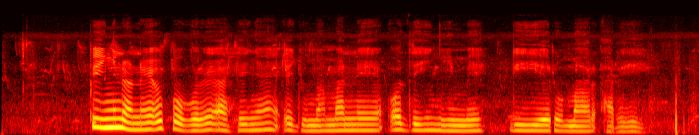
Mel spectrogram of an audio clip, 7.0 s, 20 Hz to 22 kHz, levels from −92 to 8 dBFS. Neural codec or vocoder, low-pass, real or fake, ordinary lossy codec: none; 14.4 kHz; real; none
